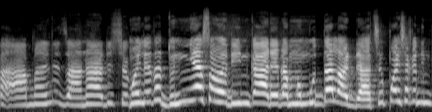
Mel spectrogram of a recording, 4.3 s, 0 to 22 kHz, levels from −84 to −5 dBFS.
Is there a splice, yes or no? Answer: yes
